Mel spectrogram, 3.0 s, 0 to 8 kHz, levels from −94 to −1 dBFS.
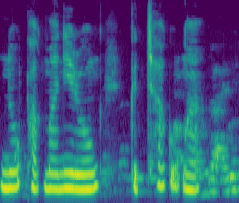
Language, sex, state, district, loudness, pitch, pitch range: Garo, female, Meghalaya, West Garo Hills, -14 LUFS, 225 Hz, 215-240 Hz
